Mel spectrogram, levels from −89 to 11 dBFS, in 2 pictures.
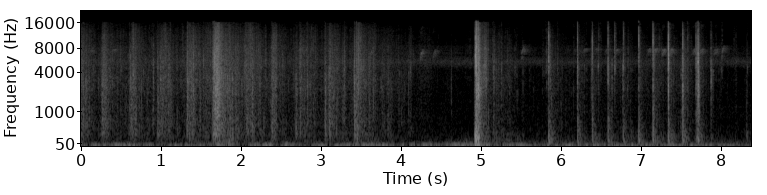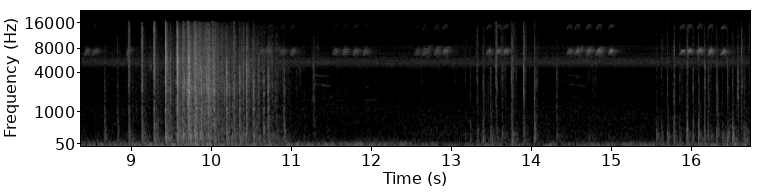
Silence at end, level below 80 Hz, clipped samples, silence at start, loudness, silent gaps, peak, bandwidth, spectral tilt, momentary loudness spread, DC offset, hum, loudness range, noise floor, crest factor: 0 s; -64 dBFS; under 0.1%; 0 s; -38 LUFS; none; -4 dBFS; 17 kHz; 0 dB/octave; 26 LU; under 0.1%; none; 17 LU; -62 dBFS; 40 dB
